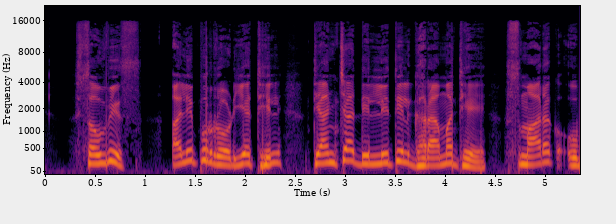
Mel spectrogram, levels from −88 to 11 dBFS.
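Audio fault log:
throughout: gain pumping. The level swings by about 10 dB. Loud and quiet syllables sit unnaturally close together, which makes the speech sound squashed. The likely cause is input gain set far too high, with a fast limiter or compressor pulling it back down on each loud sound.
0.62 s, 1.62 s, 4.08 s: dropped buffer (overrun). At each of these the speech jumps forward. No gap of silence is heard. Roughly 20 ms of sound is missing each time, and the two sides are butted straight together, which makes the step audible. The likely cause is the recording program failing to read its samples before the hardware wrote over them, and the jump fits the loss of one buffer.
2.18–2.23 s, 4.37–4.41 s: Bluetooth stutter. In each of these spans a short slice of sound plays again, which gives a brief stutter. The repeated slice is about 23.2 ms long, which fits one lost or late packet. 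The receiver had no new data, so it replayed its last buffer to fill the hole. The speech then picks up further along, as if it had kept playing underneath.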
